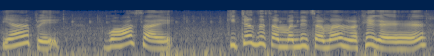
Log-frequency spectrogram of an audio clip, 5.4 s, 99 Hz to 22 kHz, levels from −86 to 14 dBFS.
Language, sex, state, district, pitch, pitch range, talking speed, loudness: Hindi, female, West Bengal, Alipurduar, 270 Hz, 235-330 Hz, 120 wpm, -13 LUFS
